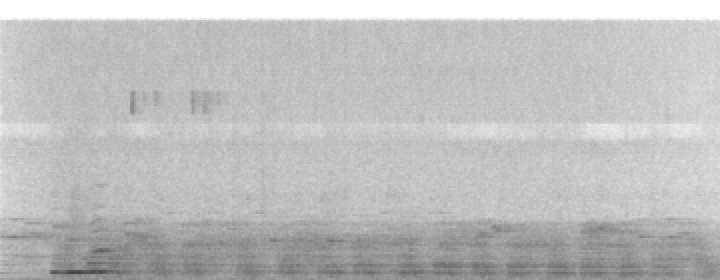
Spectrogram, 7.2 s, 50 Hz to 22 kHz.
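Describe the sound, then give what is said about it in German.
A large gauge 2 (scale 1:22.5) model train runs steadily along its track in a railway museum in the Black Forest, a continuous rumbling and clattering that starts abruptly with a brief whistle-like tone, then holds at an even, moderately loud level. “Generell sehen Sie bei uns Modellbahnen in Baugröße 2.”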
